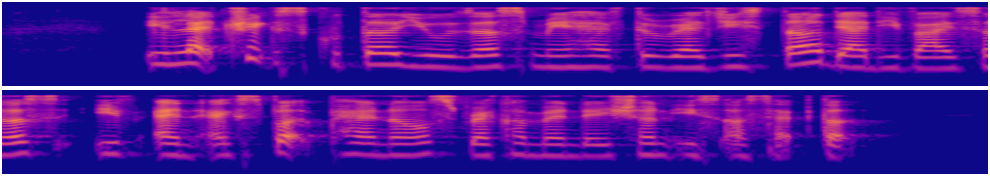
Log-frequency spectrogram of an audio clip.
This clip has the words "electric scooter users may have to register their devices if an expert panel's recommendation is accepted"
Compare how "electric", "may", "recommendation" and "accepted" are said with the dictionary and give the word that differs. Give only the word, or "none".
accepted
